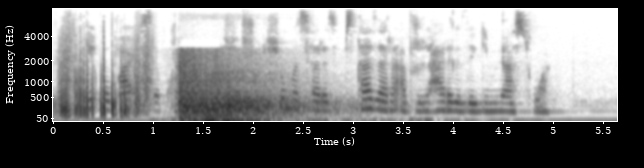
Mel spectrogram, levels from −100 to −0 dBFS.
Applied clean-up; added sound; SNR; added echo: none; Boom; -2 dB; none.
